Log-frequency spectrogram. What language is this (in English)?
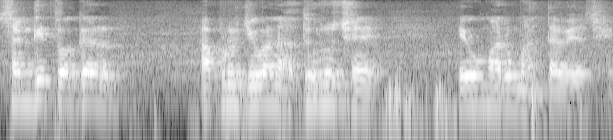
Gujarati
